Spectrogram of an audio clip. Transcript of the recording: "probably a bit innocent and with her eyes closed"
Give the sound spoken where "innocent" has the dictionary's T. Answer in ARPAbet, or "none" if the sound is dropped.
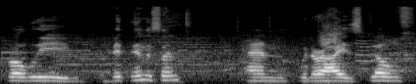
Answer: T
